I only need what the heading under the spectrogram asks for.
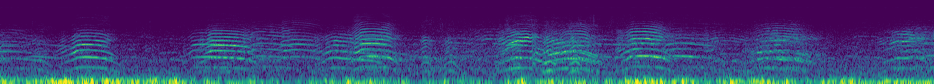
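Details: Gull colony on an uninhabited Korean West Sea island, field recording: rapid series of bright, arched mewing calls from several birds, closely spaced, with soft wave rumble beneath.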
